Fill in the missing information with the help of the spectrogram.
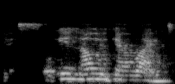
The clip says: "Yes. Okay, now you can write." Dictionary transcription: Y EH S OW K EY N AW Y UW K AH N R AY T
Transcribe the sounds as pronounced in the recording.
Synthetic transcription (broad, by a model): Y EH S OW EY N AW Y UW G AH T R AY T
